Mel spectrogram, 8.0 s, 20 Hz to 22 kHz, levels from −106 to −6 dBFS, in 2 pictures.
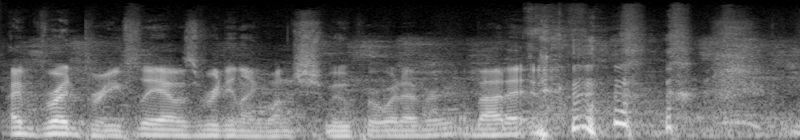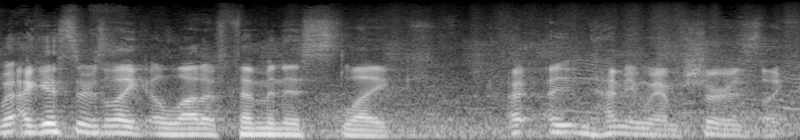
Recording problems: murmuring crowd; noticeable; throughout; 15 dB below the speech

